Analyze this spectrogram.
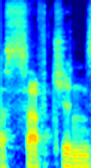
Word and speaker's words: Sufjan: you listen to I've never known how to pronounce this. Is it Sufjan Stevens? Yeah. Sujan Stevens.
